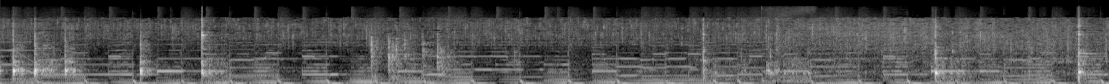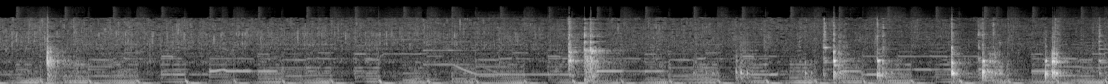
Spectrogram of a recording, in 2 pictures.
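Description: Melted butter and sliced hotdogs sizzling in an aluminium pot, with a metal spoon stirring and knocking sharply against the pot, most often near the start and in the last few seconds.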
